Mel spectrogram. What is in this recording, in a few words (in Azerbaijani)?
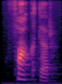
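"faktor", Azerbaijani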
